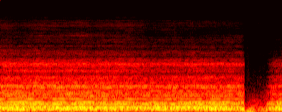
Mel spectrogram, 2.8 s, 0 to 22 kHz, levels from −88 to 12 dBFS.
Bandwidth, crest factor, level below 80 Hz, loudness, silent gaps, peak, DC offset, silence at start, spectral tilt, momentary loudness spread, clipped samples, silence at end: 4 kHz; 14 dB; -36 dBFS; -19 LUFS; none; -4 dBFS; under 0.1%; 0 s; -11 dB/octave; 4 LU; under 0.1%; 0 s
